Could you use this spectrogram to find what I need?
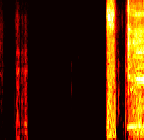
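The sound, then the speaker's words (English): A child blows a loud, buzzy mouth-fart raspberry, after a short soft sputter, two wet, spluttering bursts, the last one longer and vibrating. “you know you're not going to do the fart sound.”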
